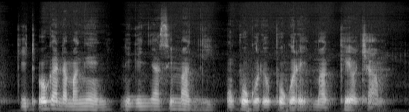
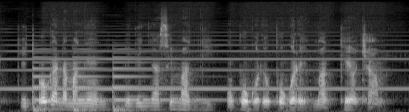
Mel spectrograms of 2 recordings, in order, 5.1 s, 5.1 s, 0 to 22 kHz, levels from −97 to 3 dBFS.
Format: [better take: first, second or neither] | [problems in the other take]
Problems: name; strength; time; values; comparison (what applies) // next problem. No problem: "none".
first | background sound (Bowed string instrument + Piano); 11 dB below the speech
